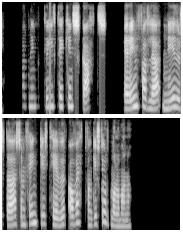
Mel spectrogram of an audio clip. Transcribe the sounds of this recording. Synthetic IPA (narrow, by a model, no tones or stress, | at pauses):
apniŋk̚t̪ʰɪlt̪ʰɛːcɪnskaht̪s | ɛɾejnfat̪̬lɛɣanɪːðʏ̥st̪aːðasɛmfejɲcɪst̪hɛːvʏɾa̰wvɛht̪fawɲcɪst̪jowɾt̪mawlʏmhanːa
